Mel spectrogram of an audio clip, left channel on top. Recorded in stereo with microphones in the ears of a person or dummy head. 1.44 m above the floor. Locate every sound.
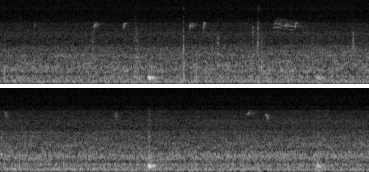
1.5 s a whoosh: 55° right (ahead or behind), 0.5 m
